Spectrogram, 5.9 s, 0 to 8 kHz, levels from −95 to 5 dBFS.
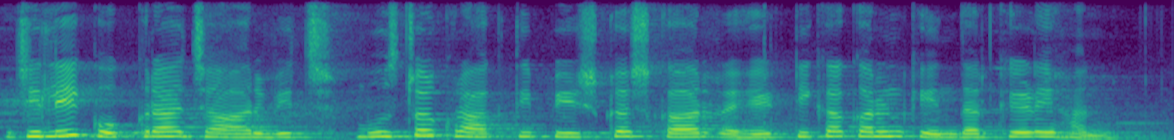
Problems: constant background noise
